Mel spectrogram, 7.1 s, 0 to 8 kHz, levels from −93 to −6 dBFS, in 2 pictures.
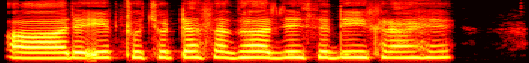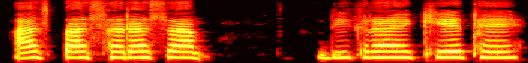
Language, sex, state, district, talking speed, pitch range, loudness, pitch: Hindi, female, Chhattisgarh, Balrampur, 155 wpm, 275-280 Hz, -17 LUFS, 275 Hz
